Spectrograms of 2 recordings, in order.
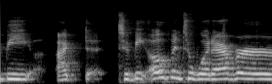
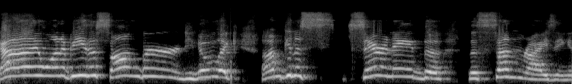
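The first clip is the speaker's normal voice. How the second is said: much higher, bright sing-song wish; playful songbird; 8 semitones higher than usual. Retold or imitated. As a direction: lift the voice like a bird greeting dawn.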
